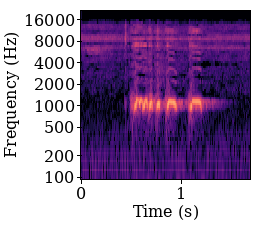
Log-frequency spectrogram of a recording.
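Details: Local Zebra Dove singing loudly as a lure to make other doves call back: one rolling phrase of four quick bubbly coos, the last slightly longer and trailing off, in a quiet setting.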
